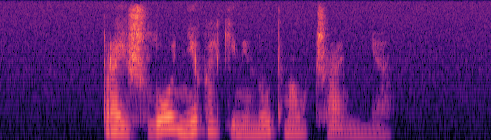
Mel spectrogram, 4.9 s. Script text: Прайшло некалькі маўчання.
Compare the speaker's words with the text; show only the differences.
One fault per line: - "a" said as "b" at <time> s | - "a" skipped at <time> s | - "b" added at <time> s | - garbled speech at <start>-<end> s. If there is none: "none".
- "мінут" added at 2.4 s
